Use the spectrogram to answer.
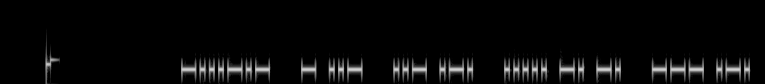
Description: Morse code, heard as a keyed tone, about 26 wpm, 700 Hz. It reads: <BK> TU UR 5NN OR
